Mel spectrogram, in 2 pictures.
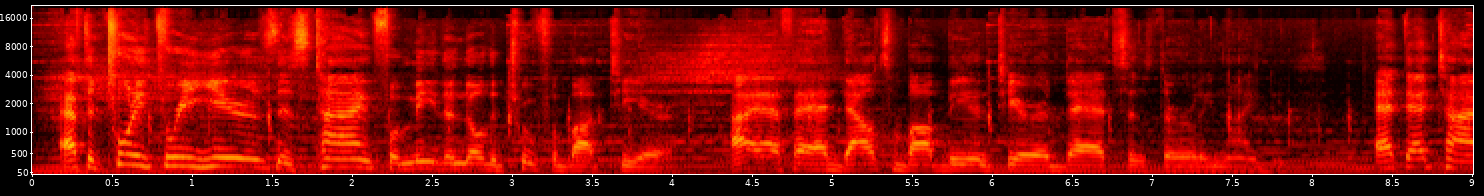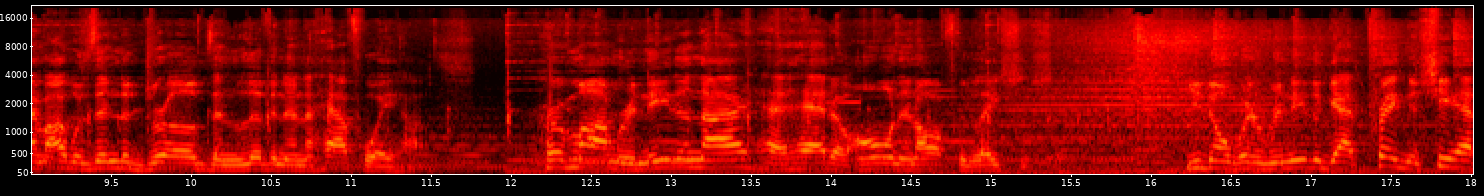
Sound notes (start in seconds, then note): none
